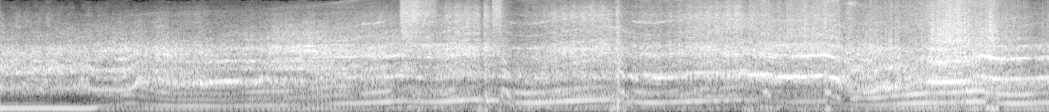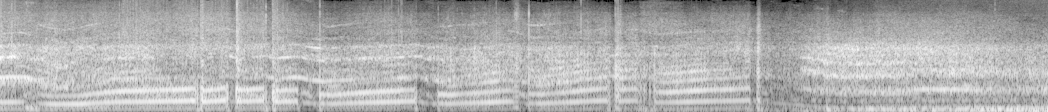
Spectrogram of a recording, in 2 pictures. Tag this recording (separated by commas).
Vehicle, auto racing, Skidding, Car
